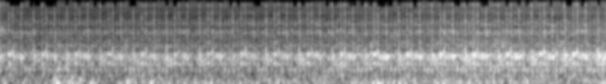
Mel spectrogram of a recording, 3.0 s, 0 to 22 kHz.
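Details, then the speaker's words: 2006 Ford F250 King Ranch FX4, 6.0 Powerstroke diesel, 129k miles, one owner, dealer maintained, bone stock; zero blow-by, no head gasket issues, no upper radiator hose pressure. Even, steady diesel clatter at idle, about three beats a second, no misses or knocks; nice smooth, healthy idle. "Nice smooth idle. Sounds healthy."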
